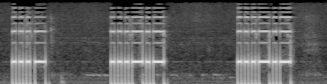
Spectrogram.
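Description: The Morse code SK signal, the end-of-contact sign (Verkehrsende), sounds three times: quick clusters of steady, mid-pitched beeps, each burst separated by a short pause, with no voices.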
